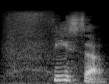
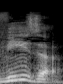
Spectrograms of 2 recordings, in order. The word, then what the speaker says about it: visa: her International faisa correct no I said fisa with an unvoiced F I should have said V Visa with a voiced V living I am living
